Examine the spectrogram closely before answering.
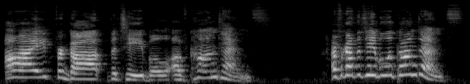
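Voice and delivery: loud, then high and fast flustered cry. Acted. Narrator Jack admits his mistake, flustered loud cry. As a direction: blurt it out in a growing panic. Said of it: "cried Jack the narrator".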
